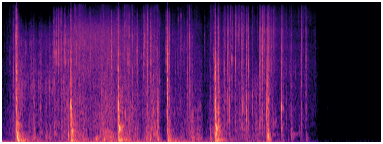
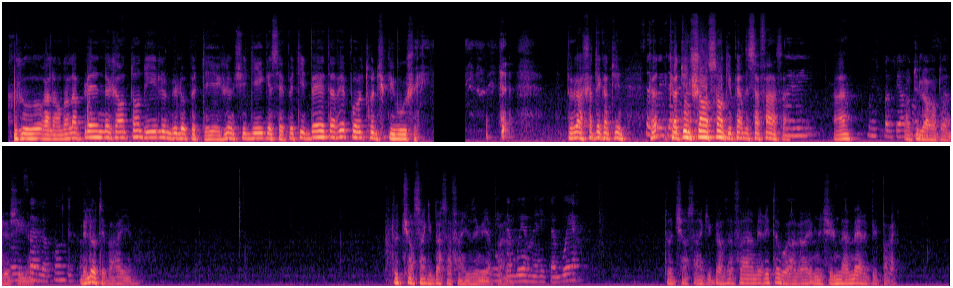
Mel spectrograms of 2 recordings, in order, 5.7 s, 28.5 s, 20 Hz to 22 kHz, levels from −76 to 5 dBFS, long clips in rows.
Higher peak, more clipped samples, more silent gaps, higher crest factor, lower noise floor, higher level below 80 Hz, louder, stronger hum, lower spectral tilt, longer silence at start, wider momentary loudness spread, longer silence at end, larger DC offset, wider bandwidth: about the same, 0 dBFS vs -2 dBFS; neither; second, none vs 6.49-6.94 s; about the same, 20 dB vs 18 dB; first, -69 dBFS vs -47 dBFS; first, -30 dBFS vs -42 dBFS; about the same, -17 LUFS vs -19 LUFS; neither; second, -3.5 dB/octave vs -8 dB/octave; about the same, 0 s vs 0.1 s; second, 13 LU vs 17 LU; first, 1.1 s vs 0.8 s; neither; first, over 20 kHz vs 12.5 kHz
